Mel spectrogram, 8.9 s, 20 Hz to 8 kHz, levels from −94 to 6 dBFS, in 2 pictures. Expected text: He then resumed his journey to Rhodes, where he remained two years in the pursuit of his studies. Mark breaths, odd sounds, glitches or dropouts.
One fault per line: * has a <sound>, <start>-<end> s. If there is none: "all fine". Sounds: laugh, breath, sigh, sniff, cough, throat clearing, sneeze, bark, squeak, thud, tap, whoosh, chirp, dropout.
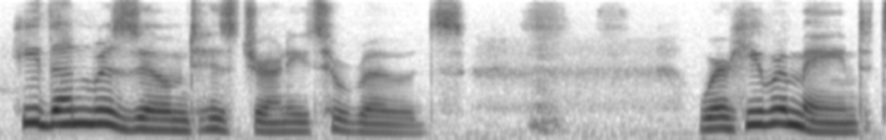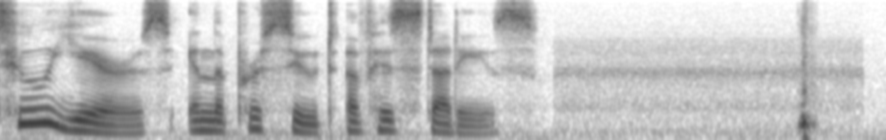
* has a sniff, 2.6-3.2 s
* has a whoosh, 8.4-8.5 s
